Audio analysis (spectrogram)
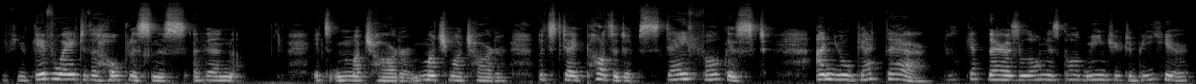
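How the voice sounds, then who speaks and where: A middle-aged woman, speaking in a reflective personal vlog about her illness, earnest and encouraging, pausing often with ums. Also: medium pitch. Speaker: vlogger sharing her cancer journey. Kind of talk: reflective personal monologue to camera.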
